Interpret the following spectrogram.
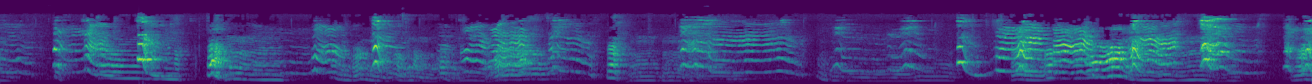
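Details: Pair of pet dogs vocalizing at each other during play, producing silly noises: a continuous stream of warbling whines, short yips and wavering howl-like moans that overlap and swap back and forth.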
